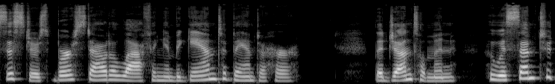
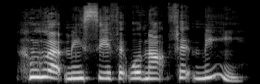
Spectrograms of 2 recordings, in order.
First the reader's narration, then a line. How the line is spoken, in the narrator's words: Cinderella said, laughing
